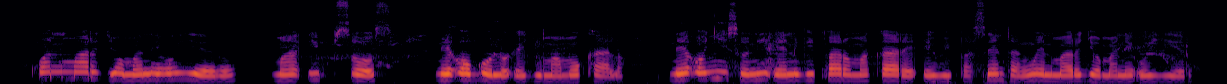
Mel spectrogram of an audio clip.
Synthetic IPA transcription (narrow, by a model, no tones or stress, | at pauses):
kwanmard͡ʒɔmanɛojeɾo | maipsɔs | nɛʔoɡoloʔed͡ʒumamɔkalɔ | nɛoɲisonɪʔɛnɡɪpaɾɔmakaɾɛʔewipasɛntaŋwɛnmard͡ʒɔmanɛʔojeɾo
